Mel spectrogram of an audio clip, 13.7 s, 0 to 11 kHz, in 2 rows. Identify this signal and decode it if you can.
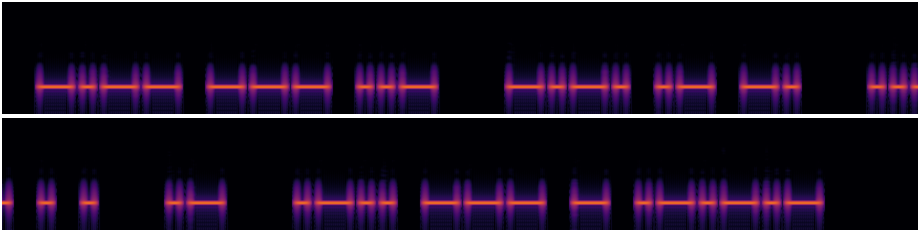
Morse code, heard as a keyed tone, about 15 wpm, 700 Hz. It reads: YOU CAN SEE A LOT.
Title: Sentences from Top 1500 Words 15wpm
